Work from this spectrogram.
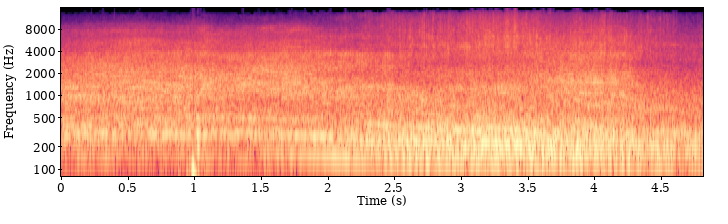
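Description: Race cars roar past at close range during a super short track speedway race at USA Speedway, the field running nose to tail with a dense, continuous loud engine wail and a brief low thump near the start.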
